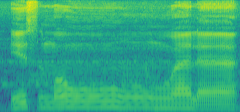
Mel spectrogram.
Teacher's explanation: Cara membacanya dibaca berdengung karena hukum bacaannya adalah idgham bi gunnah. Alasannya karena huruf mim berharkat dhammah tanwin bertemu dengan waw.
